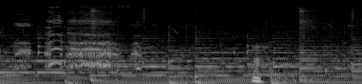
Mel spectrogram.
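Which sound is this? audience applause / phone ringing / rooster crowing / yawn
rooster crowing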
